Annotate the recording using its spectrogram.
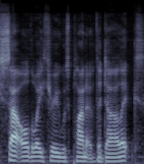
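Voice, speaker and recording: A man with an English accent speaks at a moderate pace in a fairly low pitch. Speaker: video podcast co-host. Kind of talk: casual chat.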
